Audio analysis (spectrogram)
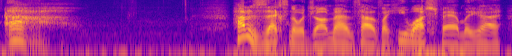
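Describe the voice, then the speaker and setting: A man's voice: on the low side, animated, fast talker, pushed and bright, dry recording. A man streaming games, talking in a rambling, profane, casual way and laughing often.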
